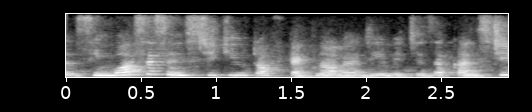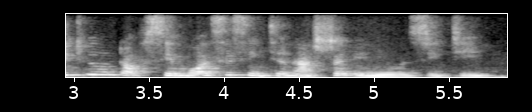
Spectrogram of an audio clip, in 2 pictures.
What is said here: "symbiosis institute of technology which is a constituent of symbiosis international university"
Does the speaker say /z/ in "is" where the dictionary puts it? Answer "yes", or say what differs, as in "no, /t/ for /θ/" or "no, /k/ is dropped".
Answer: yes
